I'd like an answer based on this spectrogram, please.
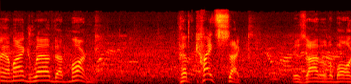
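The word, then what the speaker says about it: Petkovsek: Boy, am I glad that Mark Petkajcek is out of the ball game. He spells it P-E-T-K-O-V-S-C-K, and the correct pronunciation, they say, is Petkajcek.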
